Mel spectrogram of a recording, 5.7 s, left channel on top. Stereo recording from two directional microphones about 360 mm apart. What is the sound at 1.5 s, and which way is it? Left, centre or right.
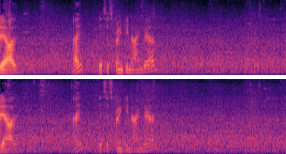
Speech, centre.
